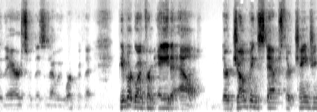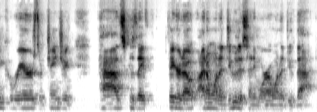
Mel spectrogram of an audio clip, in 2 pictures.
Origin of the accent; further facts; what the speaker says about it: Canada; moved away as an adult; now in United States; Originally, I'm from Canada and moved down to the US over 15 years ago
